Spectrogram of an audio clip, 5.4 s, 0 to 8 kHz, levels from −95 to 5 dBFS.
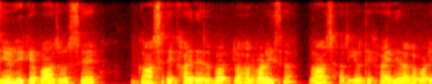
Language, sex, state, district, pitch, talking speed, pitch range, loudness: Bhojpuri, female, Uttar Pradesh, Ghazipur, 205 Hz, 200 wpm, 200-210 Hz, -17 LUFS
